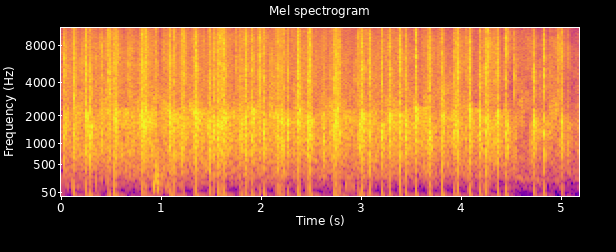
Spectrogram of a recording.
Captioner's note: applause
